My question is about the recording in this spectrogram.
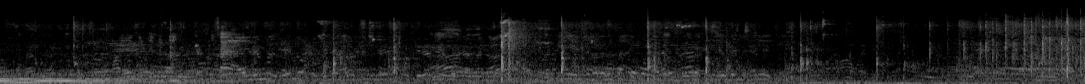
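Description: A frontón ball smacking off the wall and the concrete court in a series of sharp, irregular cracks, the loudest about five seconds in, with voices talking in the background.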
